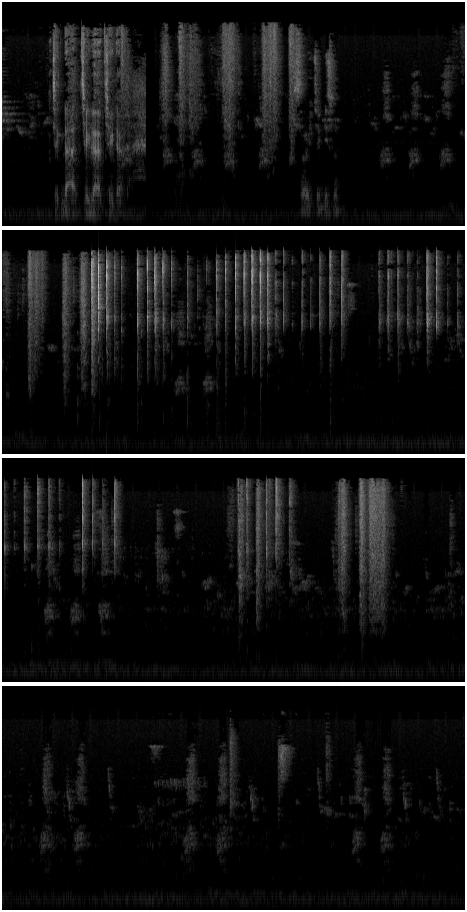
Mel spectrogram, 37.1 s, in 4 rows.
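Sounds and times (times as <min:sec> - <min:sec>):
young bird rattling calls: 0:10.8 - 0:16.2, 0:16.8 - 0:20.9, 0:23.2 - 0:24.4
short bird chirps: 0:23.1 - 0:24.6.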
